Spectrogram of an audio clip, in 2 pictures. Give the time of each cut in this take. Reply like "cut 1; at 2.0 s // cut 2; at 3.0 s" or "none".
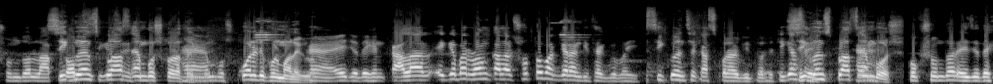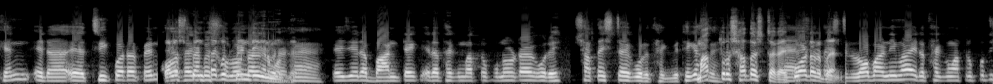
cut 1; at 2.4 s // cut 2; at 6.5 s // cut 3; at 9.0 s // cut 4; at 11.5 s // cut 5; at 15.6 s // cut 6; at 18.4 s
